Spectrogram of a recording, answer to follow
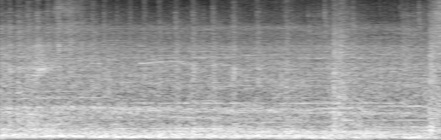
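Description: A loud, steady low drone from the band's amplified instruments, a held bass or guitar note ringing through the stage amps.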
